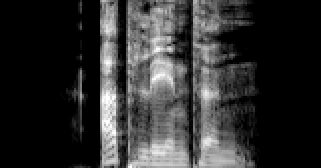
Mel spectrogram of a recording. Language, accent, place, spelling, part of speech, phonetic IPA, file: German, Germany, Berlin, ablehnten, verb, [ˈapˌleːntn̩], De-ablehnten.ogg
- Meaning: inflection of ablehnen: 1. first/third-person plural dependent preterite 2. first/third-person plural dependent subjunctive II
